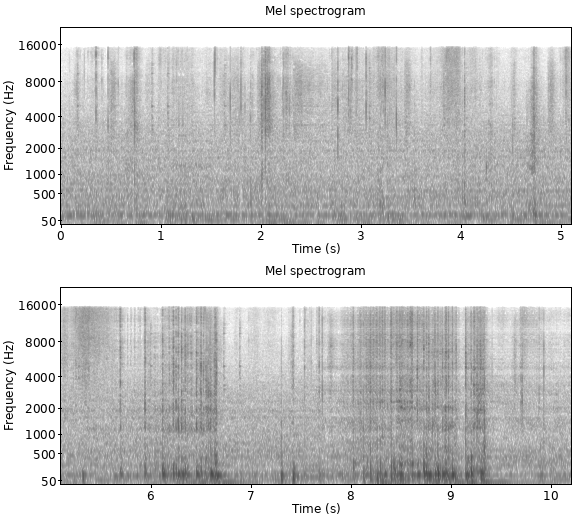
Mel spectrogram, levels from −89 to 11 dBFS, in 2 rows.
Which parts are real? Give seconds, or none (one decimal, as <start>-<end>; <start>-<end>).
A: 0.0-7.7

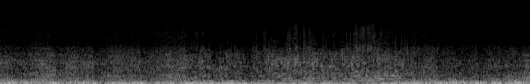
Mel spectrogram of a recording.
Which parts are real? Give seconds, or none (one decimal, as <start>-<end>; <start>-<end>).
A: 0.0-1.9; 4.1-5.3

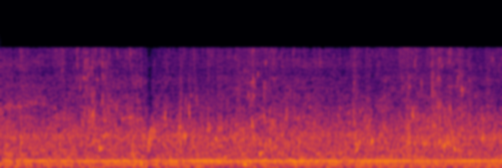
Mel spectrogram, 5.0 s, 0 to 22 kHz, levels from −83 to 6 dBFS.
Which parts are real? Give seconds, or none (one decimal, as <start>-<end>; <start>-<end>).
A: 1.8-2.2; 3.5-5.0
